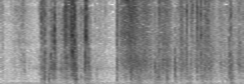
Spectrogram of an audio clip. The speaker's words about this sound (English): Um, hold on, turning the page.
